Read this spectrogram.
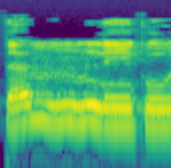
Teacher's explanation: ता को बारीक पढ़ेंगे, मीम साकिन का इज़हार है, जल्दी पढ़ेंगे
